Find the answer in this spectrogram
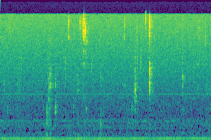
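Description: Faint wet mouth clicks and lip smacks from a person working a sip of bourbon around the mouth, a few scattered ticks over a steady low hum.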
